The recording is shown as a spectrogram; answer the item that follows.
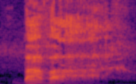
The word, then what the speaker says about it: bavard: first sentence, je suis bavard. Je suis bavard. As you know, suis, it's like SWE, we have to pronounce it like that. Bavard, D est muet, silent D at the end.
